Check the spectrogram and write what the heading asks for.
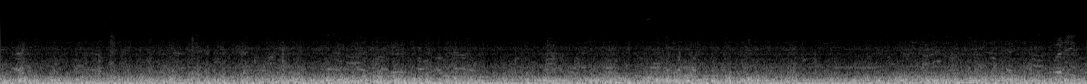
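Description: Steady cabin noise of a Boeing 737-800 on its landing approach, heard from a window seat near the wing: an even, low rumble of engines and rushing air that holds level throughout.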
